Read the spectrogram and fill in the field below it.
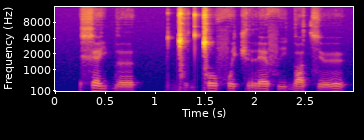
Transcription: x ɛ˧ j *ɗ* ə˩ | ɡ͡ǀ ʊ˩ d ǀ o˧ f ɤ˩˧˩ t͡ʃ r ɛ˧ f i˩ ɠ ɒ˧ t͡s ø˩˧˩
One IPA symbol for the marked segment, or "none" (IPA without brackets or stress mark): ɓ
